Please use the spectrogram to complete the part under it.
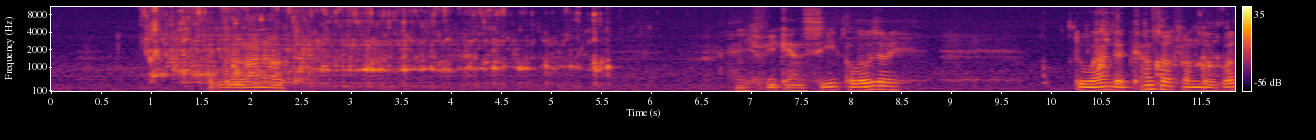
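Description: Water pours from a kettle into a plastic cup.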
